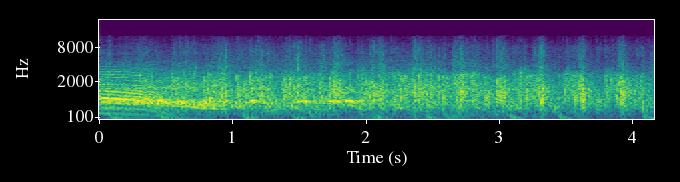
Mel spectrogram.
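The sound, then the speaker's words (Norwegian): Steady, dense applause from a quiz show's studio audience as three participants arrive, many hands clapping continuously at an even loudness for several seconds, with a faint tonal swell fading early on. “Og eh, da syns jeg dere skal klappe enda mer, for nå kommer nemlig”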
